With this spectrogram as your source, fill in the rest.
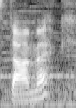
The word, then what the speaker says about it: Damek: Is the L silent? It's Damek. Damek. Like we're Scottish.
